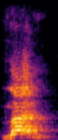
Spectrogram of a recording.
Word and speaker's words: Latin: yes it is Latin we pronounce it Latin it gets a silent T yes now let's go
